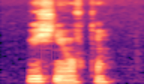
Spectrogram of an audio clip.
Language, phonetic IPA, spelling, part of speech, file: Polish, [vʲiɕˈɲufka], wiśniówka, noun, LL-Q809 (pol)-wiśniówka.wav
